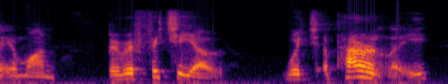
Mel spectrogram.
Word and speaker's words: birrificio: Beerificio. which apparently it's a new word that's been created in the Italian language that's used specifically to associate with artisanal Italian brewers and breweries. So birrificio.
